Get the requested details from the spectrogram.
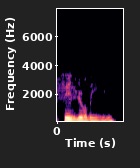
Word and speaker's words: Figliolini: The American pronunciation is works fine. – Okay. What's the Italian pronunciation? Is that? – It would be more like Figliolini.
